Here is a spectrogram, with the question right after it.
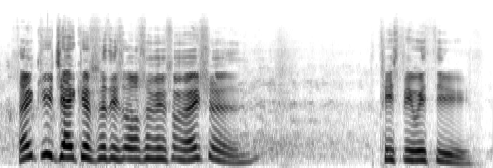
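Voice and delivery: high, loud, sarcastic, fake gushing tone.

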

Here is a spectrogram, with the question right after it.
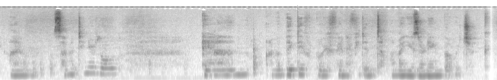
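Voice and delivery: talking quietly. Reenacting their first video blog from seven years ago, talking quietly. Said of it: "I'm sorry I'm talking quiet".

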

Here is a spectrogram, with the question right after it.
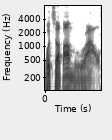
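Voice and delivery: deep radio announcer style voice, dropped low. Retelling how the MC at the event introduced himself; Ralph's deep radio voice. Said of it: "like a radio voice".

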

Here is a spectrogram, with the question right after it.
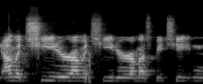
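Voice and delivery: ordinary talk

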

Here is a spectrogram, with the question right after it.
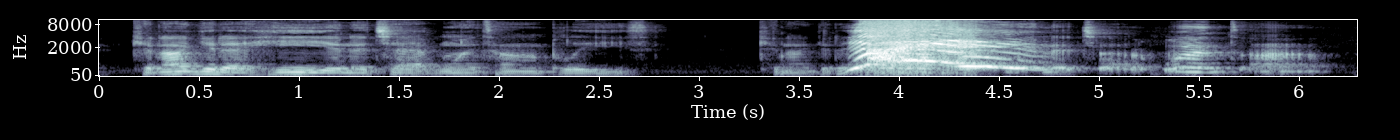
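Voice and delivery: loud, cracking-voiced shout, "he" drawn out. Speaker asking the chat for a greeting, voice cracking. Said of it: "my voice cracking".

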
